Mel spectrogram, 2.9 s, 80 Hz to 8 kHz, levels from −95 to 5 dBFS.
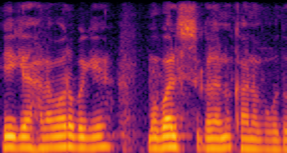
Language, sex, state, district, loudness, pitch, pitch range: Kannada, male, Karnataka, Koppal, -17 LUFS, 155 Hz, 145-160 Hz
